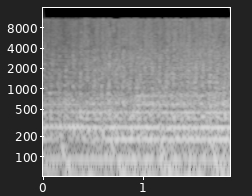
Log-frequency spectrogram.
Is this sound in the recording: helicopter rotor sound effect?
yes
